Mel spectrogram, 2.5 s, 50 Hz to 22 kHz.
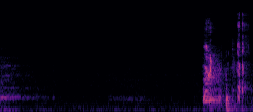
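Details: A single sneeze from a morning bout of 30 or 40 sneezes: quiet room, then a sudden loud explosive burst with a second spray-like release.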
